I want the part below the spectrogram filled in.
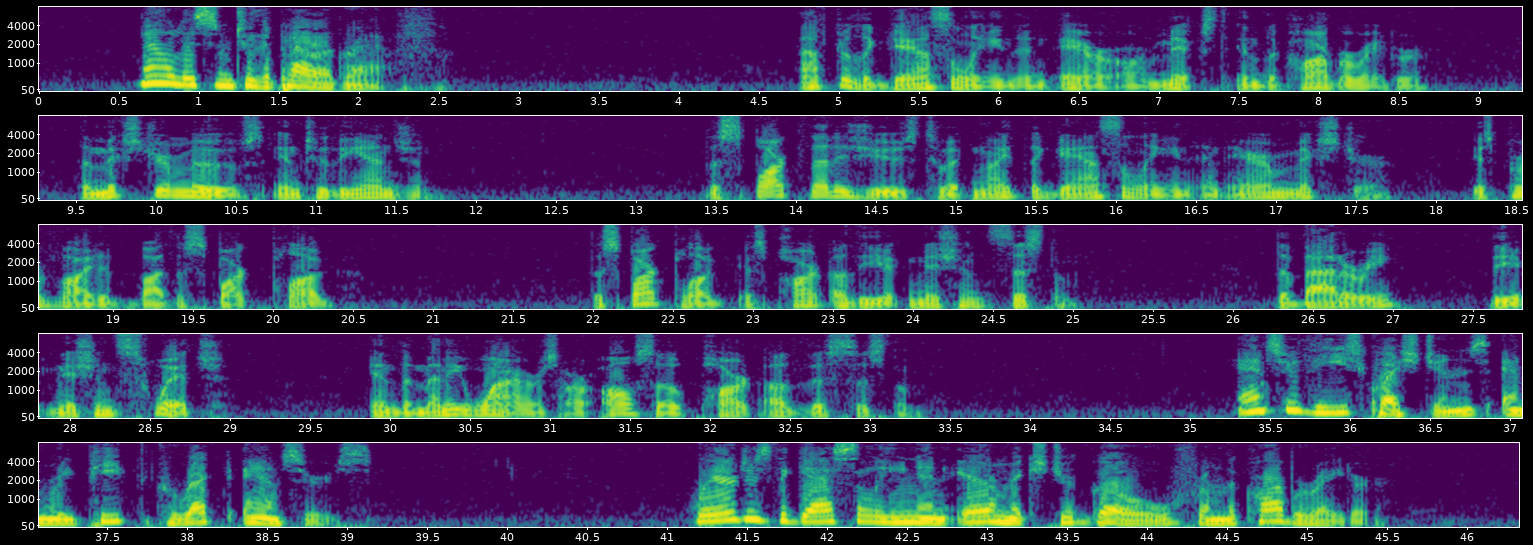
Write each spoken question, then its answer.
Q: Where does the gasoline and air mixture go from the carburetor?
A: It goes to the engine.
